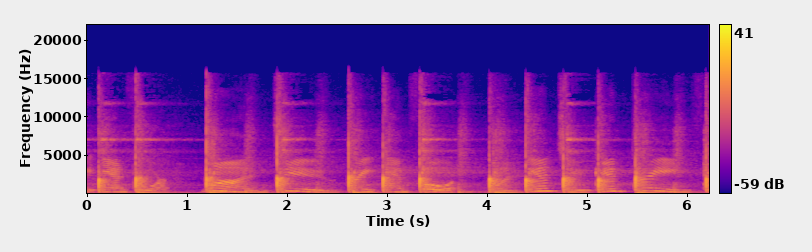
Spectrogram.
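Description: Hand claps in a steady counted rhythm, about two to three a second, with a woman's voice chanting the counts along with them.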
